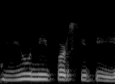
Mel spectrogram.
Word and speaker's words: University: kata vokal taupun konsonan Mainkan suara yang dihasilkan pada kata University meskipun itu hurufnya u a Taufik call tapi kita membacanya atau menyebutkannya dengan kata University yang diawali dengan y u yu niver Siti jadi itu menggunakan artikel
